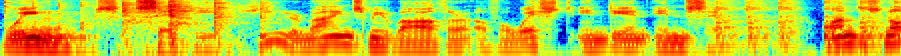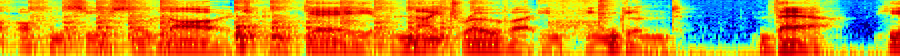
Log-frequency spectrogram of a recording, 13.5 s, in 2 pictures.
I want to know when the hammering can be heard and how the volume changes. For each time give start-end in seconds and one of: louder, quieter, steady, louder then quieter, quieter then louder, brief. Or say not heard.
0.0-2.1 brief
5.3-11.3 louder then quieter.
